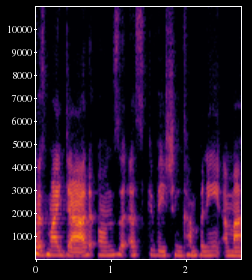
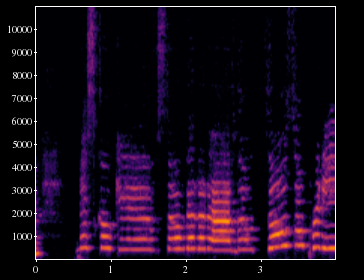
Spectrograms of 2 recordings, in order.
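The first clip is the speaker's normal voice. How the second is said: sing-song; 12 semitones higher than usual. Retold or imitated. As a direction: float it up high like a pageant queen. Showing off her pageant self.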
